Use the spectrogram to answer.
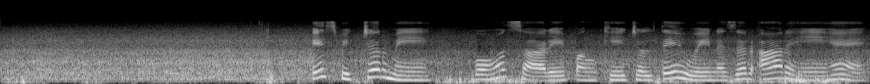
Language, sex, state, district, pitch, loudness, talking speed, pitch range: Hindi, female, Punjab, Kapurthala, 215 Hz, -14 LUFS, 85 wpm, 195-260 Hz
